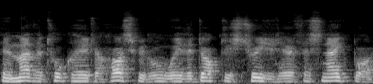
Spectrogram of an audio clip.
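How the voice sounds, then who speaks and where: With an Australian accent, a man speaks at a fairly high pitch that varies in an ordinary way. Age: 80s+. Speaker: retired traveller and vlogger. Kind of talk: scripted narration.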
